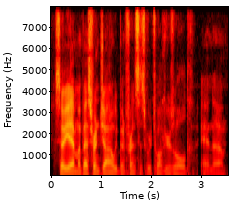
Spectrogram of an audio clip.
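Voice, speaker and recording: Late-40s guy on a podcast, kinda low voice, super dry close sound, rambles with lots of "you know". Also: a little fast, no echo. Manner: animated, jokey, many fillers like "you know" and "dude". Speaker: podcast guest, snake breeder. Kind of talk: casual podcast chat.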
